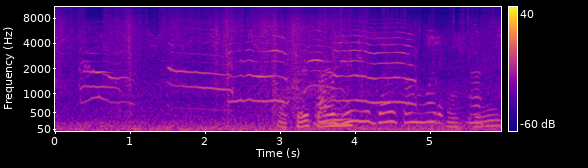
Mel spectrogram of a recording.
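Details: Two very hungry cats being given food; two drawn-out, slightly falling meows in the first two seconds, followed by a person talking over shorter, overlapping cat cries.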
